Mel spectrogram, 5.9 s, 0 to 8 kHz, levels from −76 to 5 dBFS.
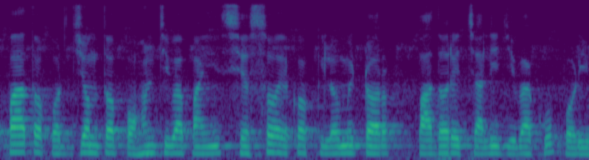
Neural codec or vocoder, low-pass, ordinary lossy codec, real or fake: none; 7.2 kHz; none; real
